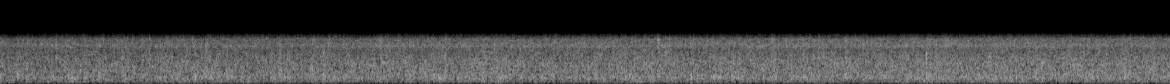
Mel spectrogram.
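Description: Heavy rain pouring down in a steady, even hiss, heard through a basic mobile phone's microphone that cuts off the highest sounds.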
